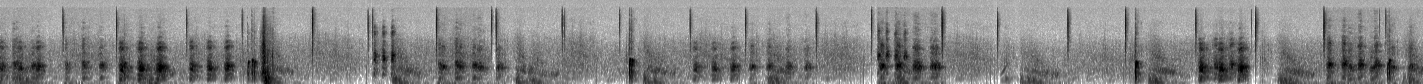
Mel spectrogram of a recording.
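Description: Many game chickens cluck in quick, busy bursts.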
